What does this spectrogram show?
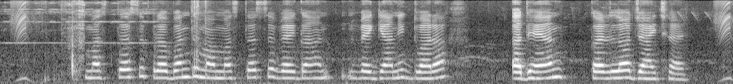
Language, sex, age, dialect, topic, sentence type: Maithili, female, 18-24, Angika, agriculture, statement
